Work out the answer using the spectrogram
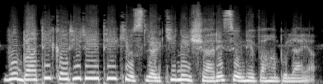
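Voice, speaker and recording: A woman's voice: medium pitch, quick pace. Woman narrating a cartoon horror tale. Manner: steady, dramatic storytelling. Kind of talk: scripted storytelling narration.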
